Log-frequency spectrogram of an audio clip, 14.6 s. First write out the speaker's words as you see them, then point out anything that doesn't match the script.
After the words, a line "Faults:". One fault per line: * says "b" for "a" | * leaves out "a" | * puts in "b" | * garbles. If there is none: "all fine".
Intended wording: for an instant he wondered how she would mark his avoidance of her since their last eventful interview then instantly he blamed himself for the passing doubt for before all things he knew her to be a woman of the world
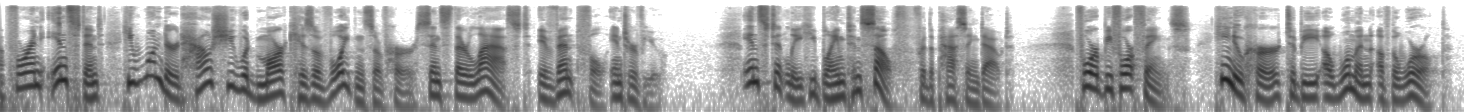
for an instant he wondered how she would mark his avoidance of her since their last eventful interview instantly he blamed himself for the passing doubt for before things he knew her to be a woman of the world
Faults:
* leaves out "then"
* leaves out "all"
